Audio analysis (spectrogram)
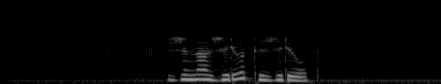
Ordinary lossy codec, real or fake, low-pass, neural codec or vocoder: none; real; 3.6 kHz; none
